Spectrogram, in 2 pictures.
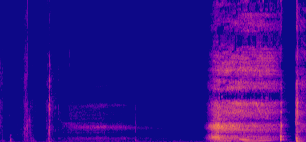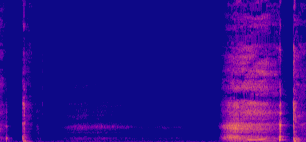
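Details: After an evening run in cold air, a person with asthma breathes with faint whistling, then coughs harshly and at length in two bouts: a coughing fit with wheeze during a mild asthma flare.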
